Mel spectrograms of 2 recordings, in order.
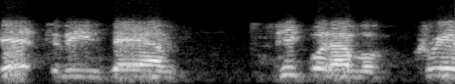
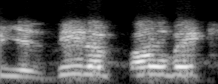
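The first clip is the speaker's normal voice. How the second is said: ordinary talk, nothing marked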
